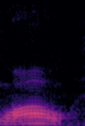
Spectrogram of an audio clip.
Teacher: جب واؤ کہتے ہیں تو آپ کی جو ہونٹ ہیں وہ آپس میں نہیں ملتے، وہ آپس میں خلا سا بن جاتا ہے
